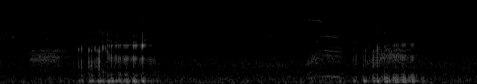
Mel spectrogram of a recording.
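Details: Zwartbles sheep on a regenerative farm in County Kilkenny, Ireland, as the ewe Celandine and her ewe lambs join the ewe Dior and her twins; two short wavering bleats about two and a half seconds apart, with birds chirping in the background.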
